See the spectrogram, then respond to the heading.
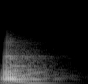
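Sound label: tuba staccato a#2; Sonatina Symphonic Orchestra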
